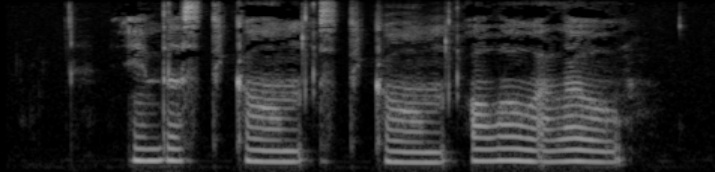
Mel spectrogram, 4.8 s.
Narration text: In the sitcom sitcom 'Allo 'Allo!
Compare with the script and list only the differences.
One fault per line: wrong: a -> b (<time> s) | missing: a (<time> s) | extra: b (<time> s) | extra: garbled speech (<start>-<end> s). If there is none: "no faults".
no faults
